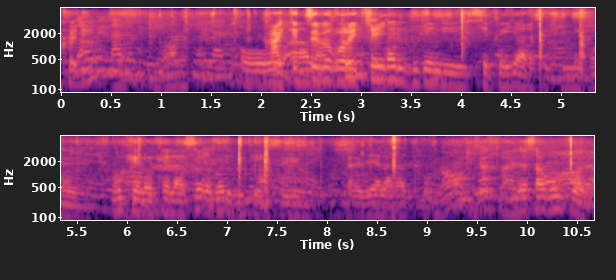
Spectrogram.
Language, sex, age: Northern Sotho, female, 22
